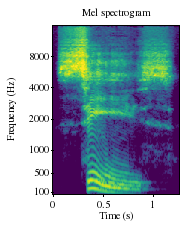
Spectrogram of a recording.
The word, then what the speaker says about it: sees: Y aquí sí que es una I. Es sees. Sí. En la segunda, en el plural, es I con el sonido z, right?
